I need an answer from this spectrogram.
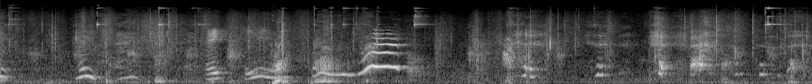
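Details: Young wire haired fox terrier, one year old and playful, during play with its owner indoors: high rising and falling whines and yelps, one long upward-sweeping whine midway, mixed with a person talking.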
